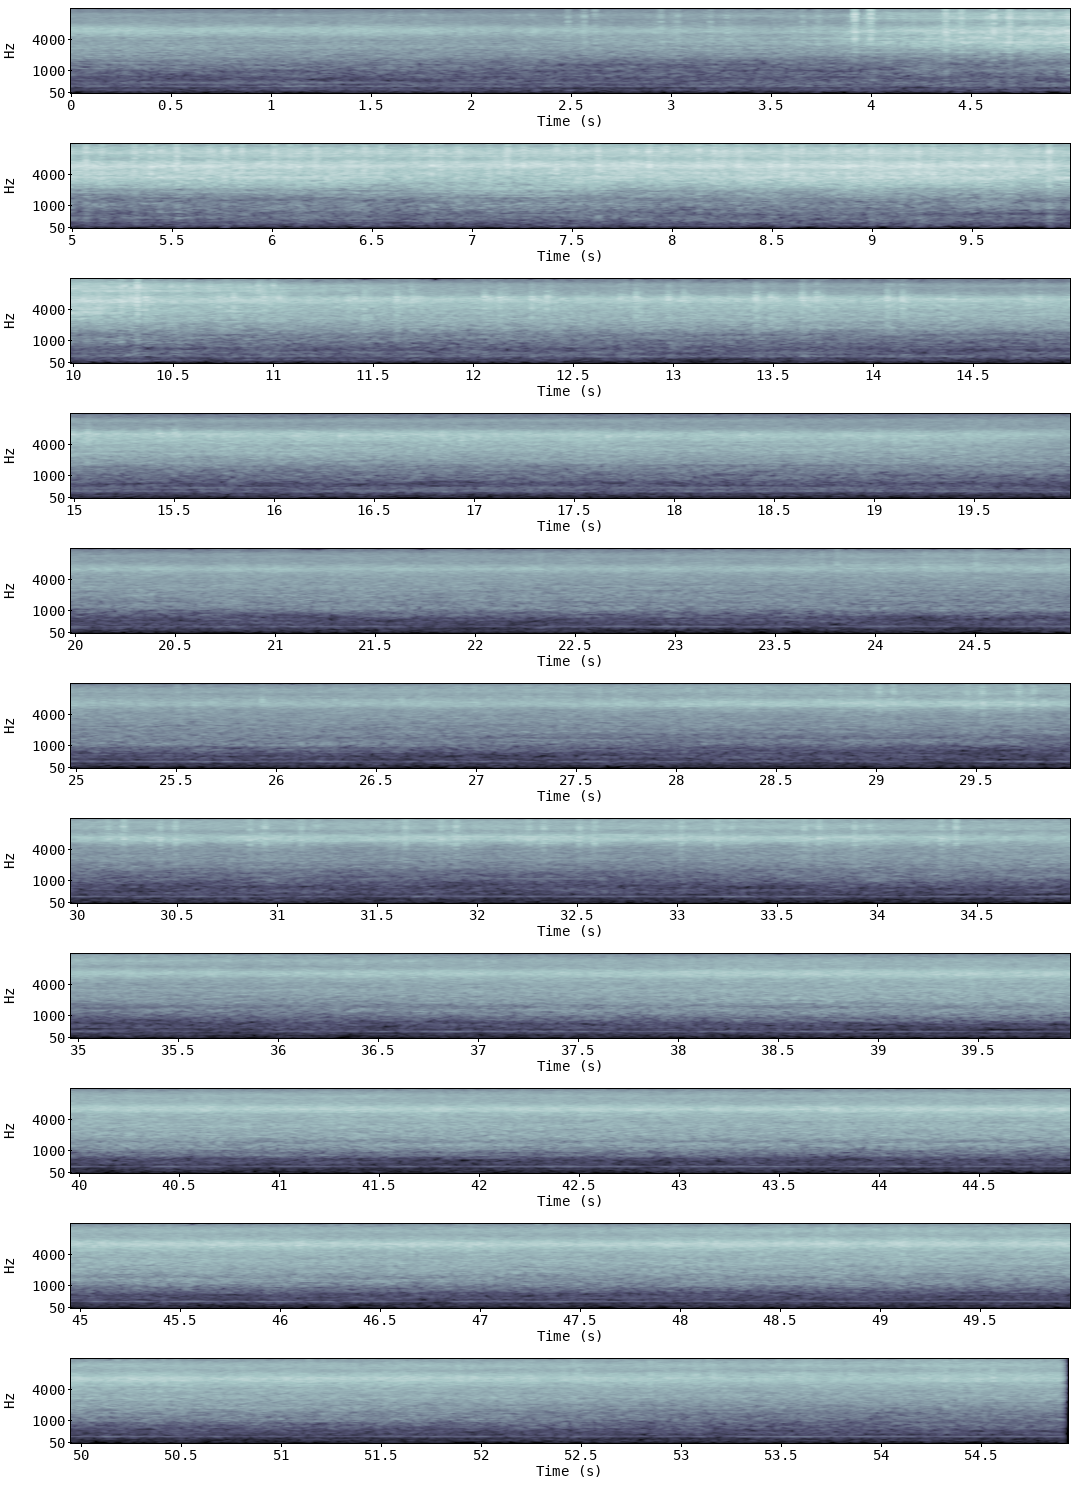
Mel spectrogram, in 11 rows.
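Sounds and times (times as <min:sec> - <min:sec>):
model train whirring hiss: 0:00.0 - 0:54.9
train wheels clicking: 0:01.0 - 0:17.2, 0:23.9 - 0:39.4.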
